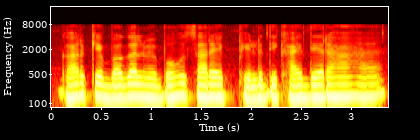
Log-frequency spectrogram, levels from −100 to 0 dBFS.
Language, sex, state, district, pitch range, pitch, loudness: Hindi, male, Jharkhand, Palamu, 135-145 Hz, 140 Hz, -12 LUFS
